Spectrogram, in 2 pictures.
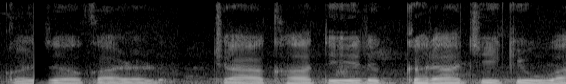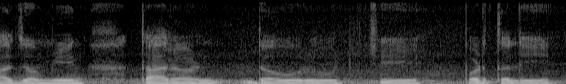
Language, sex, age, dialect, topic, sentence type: Marathi, male, 25-30, Southern Konkan, banking, question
